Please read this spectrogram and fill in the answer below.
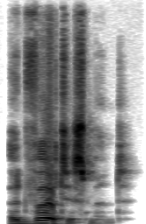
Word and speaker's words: advertisement: Advertisement. In British English, advertisement. Notice that the stress is on the first syllable of vert, not on ties, so advertisement.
